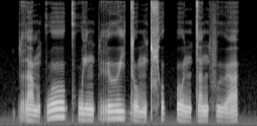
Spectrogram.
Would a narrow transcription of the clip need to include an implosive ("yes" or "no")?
no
